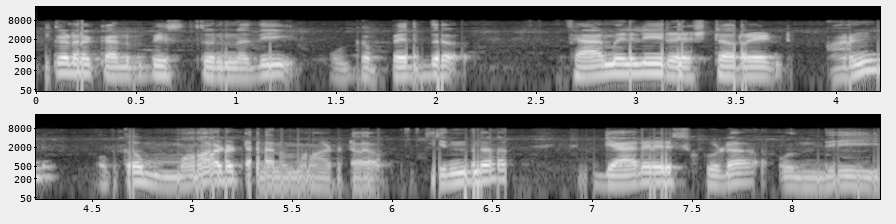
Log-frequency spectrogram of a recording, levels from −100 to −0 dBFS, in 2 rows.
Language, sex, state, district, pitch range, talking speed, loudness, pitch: Telugu, female, Andhra Pradesh, Sri Satya Sai, 130-160 Hz, 100 wpm, -18 LUFS, 135 Hz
